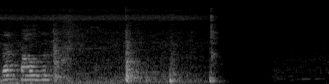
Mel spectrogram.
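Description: A blender whirs loudly.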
